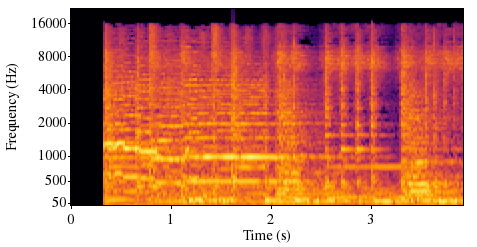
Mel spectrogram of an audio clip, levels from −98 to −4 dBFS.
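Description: From 0 to 0.33 s the file holds digital silence, and at 0.33 s the sound appears abruptly, already under way. This is a cut-off start: capture or streaming began late, after the sound had started, so the opening portion was never recorded. The onset has no natural attack or fade-in. The level jumps straight from nothing to a sound already in progress, and the beginning of that event is missing.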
